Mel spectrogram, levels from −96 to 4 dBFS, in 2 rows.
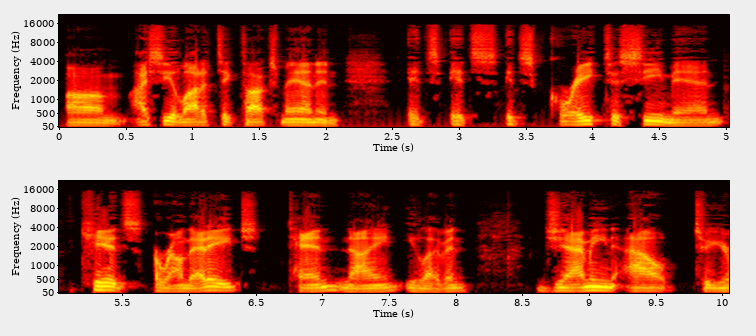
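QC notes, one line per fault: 0.00–3.82 s, video or display buzz: low 50 Hz field-rate buzz with hash and a faint 15.6 kHz line tone, from display cabling coupling in; clears before "to see man kids".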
